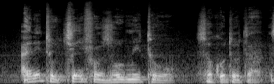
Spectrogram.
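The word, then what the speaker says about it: Zurmi: I didn't pronounce it well. She thought I meant Zuru. He said, how dare you call my town, small village? He said, I'm from Zuru. And I said, well, this is Zuru. And she now pronounced it well. She said, Zurumi.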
